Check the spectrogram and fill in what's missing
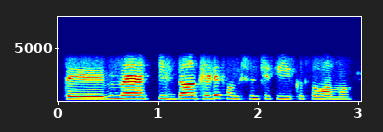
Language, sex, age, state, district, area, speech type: Punjabi, female, 30-45, Punjab, Ludhiana, urban, conversation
